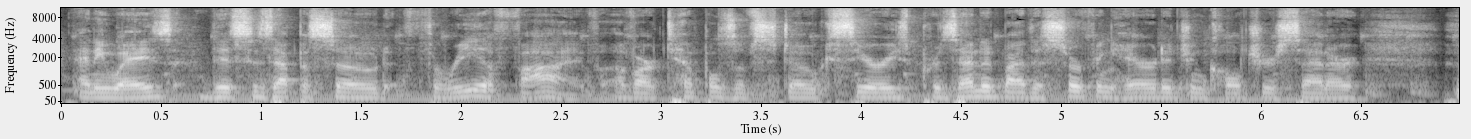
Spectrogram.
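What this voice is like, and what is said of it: Weird-sounding voice, head cold. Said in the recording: “If my voice sounds weird, it's because I'm persevering a cold.”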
